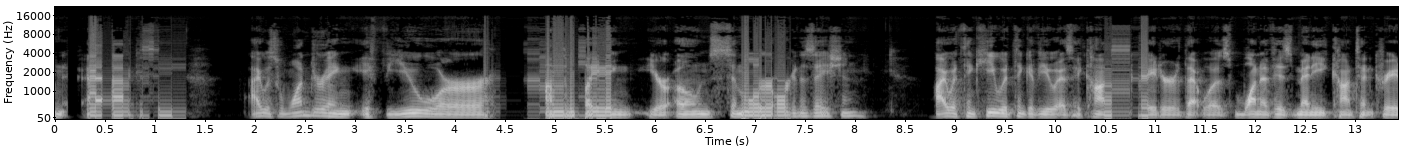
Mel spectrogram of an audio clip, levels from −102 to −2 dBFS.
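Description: Robotic sound from repeated short buffers appears first from 0.34 to 1.30 s. The speech turns into a rigid, metallic buzz at 133 Hz that still loosely tracks the speech. This likely comes from audio arriving too seldom, with the player looping its last fragment of about 7.5 ms. In this span the sound is essentially all repeated material.

The microphone volume stepped up at 2.73 s. Speech and background jump together by about 4 dB in one step, as the input level on the device was raised abruptly rather than eased in.

The same robotic buzz at 133 Hz returns from 4.29 to 5.56 s and from 6.87 to 7.35 s, with most of the sound in those spans replaced by repeats. It comes back from 10.49 to 10.92 s, where the sound is again almost entirely looped fragments.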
